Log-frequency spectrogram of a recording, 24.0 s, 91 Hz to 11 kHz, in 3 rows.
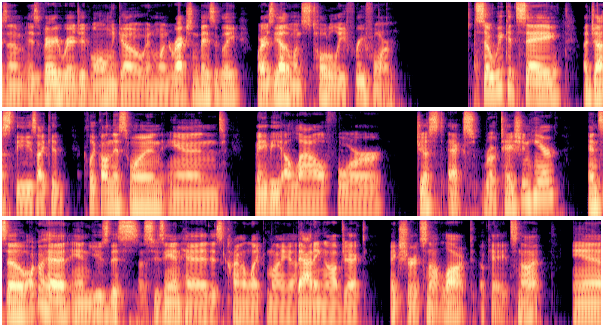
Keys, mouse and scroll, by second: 4.0 scroll down 1, 5.1 shift+middle click, 6.4 click, 6.8 click, 7.3 click, 7.9 click, 8.4-8.9 scroll up 1, 8.9 scroll up 1, 9.1 click, 9.5 shift+middle click, 13.6 click, 15.3 shift+middle click, 16.1 click, 16.3 middle click, 17.0 g, 17.8 middle click, 18.3 g, 19.0 shift+middle click, 19.6 scroll up 2, 20.7 click, 22.4 click, 23.0 middle click.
